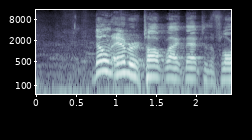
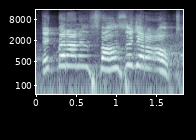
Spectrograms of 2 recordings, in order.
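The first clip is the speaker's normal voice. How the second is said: mock German; 14 semitones higher, 7 dB louder than usual. Comedian showing off his one German phrase, hammed-up German accent. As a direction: bark it out in fake German. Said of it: "sits down and goes".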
